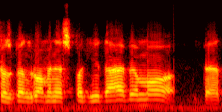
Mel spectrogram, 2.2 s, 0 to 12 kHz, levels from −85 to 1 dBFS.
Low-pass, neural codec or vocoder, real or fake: 10.8 kHz; vocoder, 24 kHz, 100 mel bands, Vocos; fake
